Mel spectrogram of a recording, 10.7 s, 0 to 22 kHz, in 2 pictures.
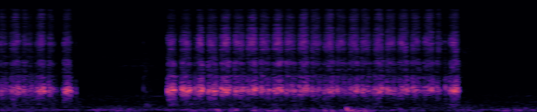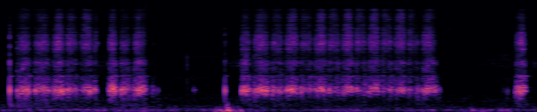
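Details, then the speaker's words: Kia 3.8L overhead-cam head reassembly, valves lapped by hand: gritty, coarse rasping strokes in short back-and-forth bursts with pauses, expected to turn finer as lapping progresses; valve lapping. "so now you hear that it's a real coarse sound and we're gonna do is we're gonna go back and forth kind of like starting a fire the old-fashioned way"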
